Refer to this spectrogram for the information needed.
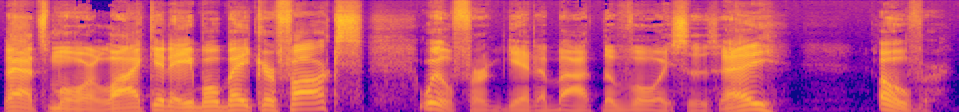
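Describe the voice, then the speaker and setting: A man voicing a gruff, hot-tempered army general who barks blunt orders in an audiobook story. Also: on the low side, sing-song, a little slow, no echo, clean studio sound, voice pushed up. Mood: curt. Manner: barking, blunt, commanding.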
